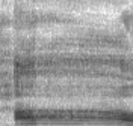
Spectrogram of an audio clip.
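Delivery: high, drawn-out dawning "oh"; mock realisation. People finally get the pun name, mock realisation. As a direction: let the penny drop in an exaggerated high swoop.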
